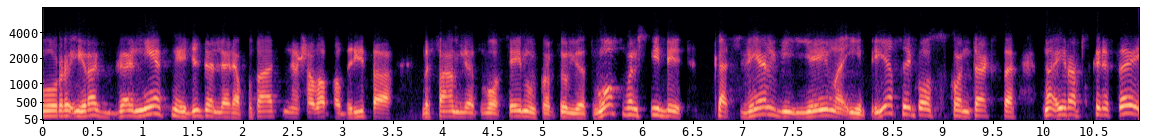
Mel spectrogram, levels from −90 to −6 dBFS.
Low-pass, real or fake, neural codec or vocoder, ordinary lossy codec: 7.2 kHz; fake; codec, 16 kHz, 2 kbps, X-Codec, HuBERT features, trained on general audio; Opus, 32 kbps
